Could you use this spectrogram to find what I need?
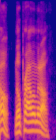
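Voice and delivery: mock matter-of-fact, calm and easygoing. Telling how they defused a confrontation, repeating their own reply: retelling a calm reply. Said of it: "I said it like that".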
